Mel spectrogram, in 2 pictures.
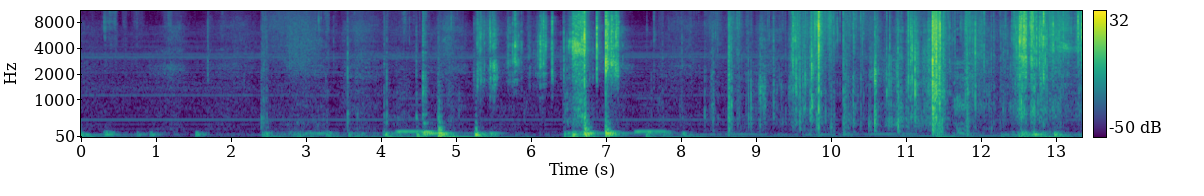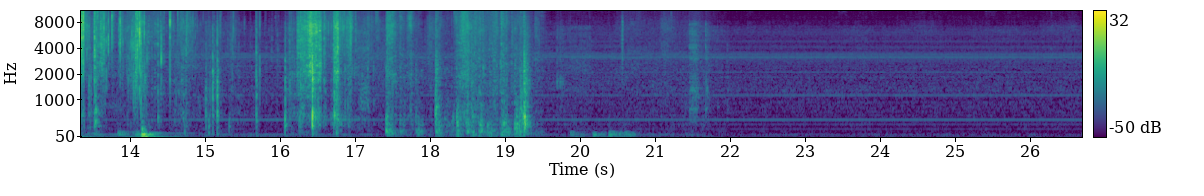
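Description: Plastic shrink-wrap being torn and crinkled, with cardboard boxes handled with thuds, as a sealed case of trading-card boxes is opened. It comes in irregular crackly spells that stop a few seconds before the end, leaving a faint steady electrical hum.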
